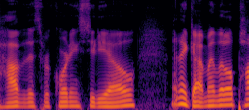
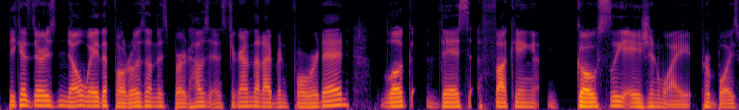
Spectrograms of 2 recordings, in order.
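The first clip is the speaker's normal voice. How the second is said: normal talking voice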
